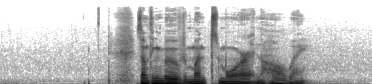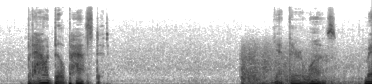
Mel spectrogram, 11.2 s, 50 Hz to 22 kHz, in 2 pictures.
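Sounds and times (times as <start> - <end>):
steady rain: 0.0 - 11.1
speech: 2.0 - 4.7, 6.3 - 7.3, 9.7 - 11.1
thunder rumble: 9.2 - 11.1.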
